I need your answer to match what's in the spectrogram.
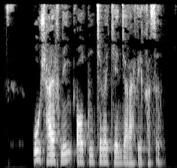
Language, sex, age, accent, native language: Uzbek, male, 18-24, Andijon, Uzbek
